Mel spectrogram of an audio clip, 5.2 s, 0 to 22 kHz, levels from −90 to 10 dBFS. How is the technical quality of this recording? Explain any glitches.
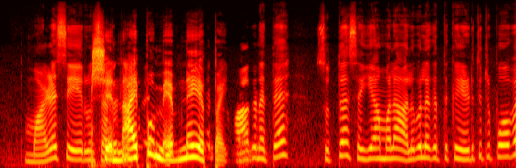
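The recording has one clear fault: speech suppressed in double talk, from 1.14 to 2.58 s. Over about a second in total within that span, the speech level is pushed down, at worst by roughly 30 dB. The likely cause is an echo canceller that, with both sides talking at once, could not tell the near talker from loudspeaker echo and attenuated everything.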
